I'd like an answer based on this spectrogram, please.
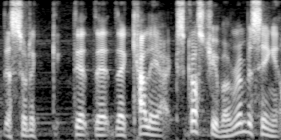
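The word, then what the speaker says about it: Cailleach: I think is the most common, but I'm sure I pronounced Kaliak Kailich until I heard this, and there are loads of different ones.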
